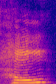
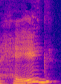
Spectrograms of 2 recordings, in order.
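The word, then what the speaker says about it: Haigh: john george haig okay i heard it pronounced hey and hague yeah but mostly hague and it was like people from london saying it so i was like you know i'm just going to go with haig i was going to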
